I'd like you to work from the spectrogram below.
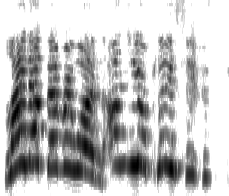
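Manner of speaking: high, loud barked stage orders; imagined self bossing a talent show cast, high and loud; bossy director. Retold or imitated. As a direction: order the troupe into place like a stage manager.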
